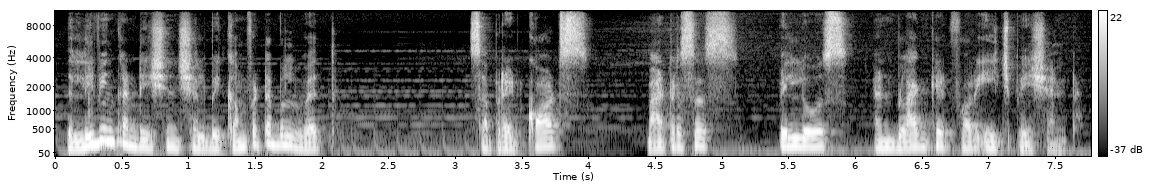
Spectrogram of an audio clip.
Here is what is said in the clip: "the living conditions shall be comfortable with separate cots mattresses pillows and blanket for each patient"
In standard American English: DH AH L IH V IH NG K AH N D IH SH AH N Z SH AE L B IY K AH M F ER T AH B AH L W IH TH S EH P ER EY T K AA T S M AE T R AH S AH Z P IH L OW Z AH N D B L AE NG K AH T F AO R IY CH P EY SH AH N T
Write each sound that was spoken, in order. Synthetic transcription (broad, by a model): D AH L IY V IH NG K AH N D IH SH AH N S SH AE L B IY K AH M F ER T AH B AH L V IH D S EH P ER EY T K AA T S M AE T R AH S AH S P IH L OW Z AH N D B L AE NG K AH T F AO R IY CH P EY SH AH N T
